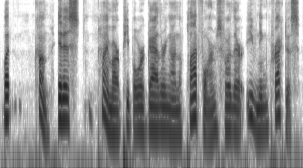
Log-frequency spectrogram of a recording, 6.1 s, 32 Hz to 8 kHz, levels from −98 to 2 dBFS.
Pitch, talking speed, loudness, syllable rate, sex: 130 Hz, 160 wpm, -21 LUFS, 4.8 syllables/s, male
